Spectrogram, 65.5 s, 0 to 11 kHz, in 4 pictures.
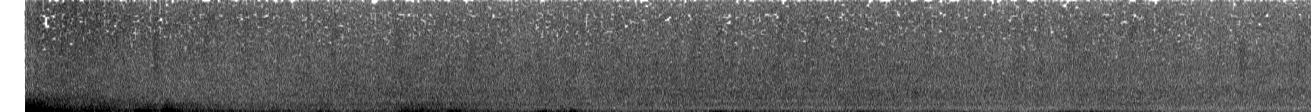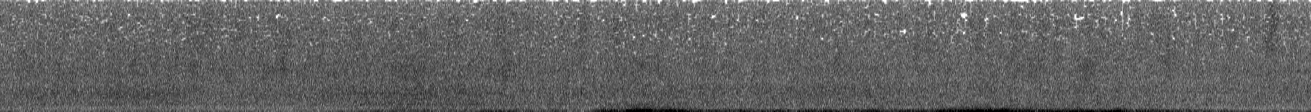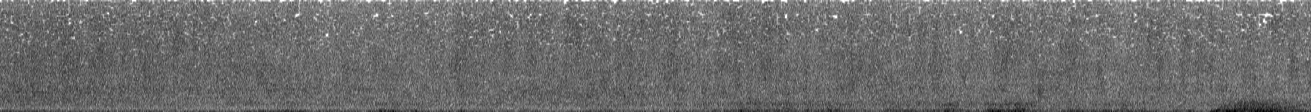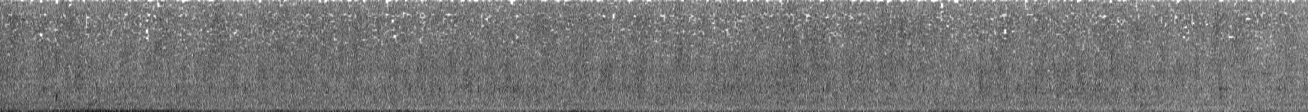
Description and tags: Storm from indoors
Field recording of a damaging Spring storm in Australia. Torrential downpour, rain, wind and thunder recorded from behind closed doors on Zoom H4n Pro.
lightning, nature, wind, recording, thunder-storm, storm, weather, thunderstorm, gale, rain, thunder, field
